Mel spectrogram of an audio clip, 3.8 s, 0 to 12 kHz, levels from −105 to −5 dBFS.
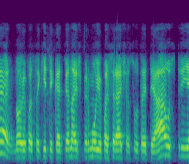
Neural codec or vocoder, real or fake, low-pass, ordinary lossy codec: none; real; 7.2 kHz; AAC, 64 kbps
